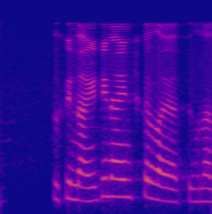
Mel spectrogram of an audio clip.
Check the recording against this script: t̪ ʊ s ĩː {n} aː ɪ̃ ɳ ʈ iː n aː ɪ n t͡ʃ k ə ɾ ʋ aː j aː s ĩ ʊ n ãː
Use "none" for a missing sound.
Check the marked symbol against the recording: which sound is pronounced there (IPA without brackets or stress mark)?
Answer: n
